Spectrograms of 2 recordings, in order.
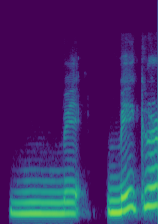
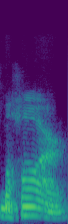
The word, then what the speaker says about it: Mahar: it's an unusual name it's Mahar we pronounce it okay Robert I was in Ireland I would pronounce it like m-a-r-r so okay okay just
